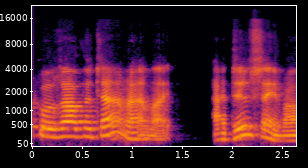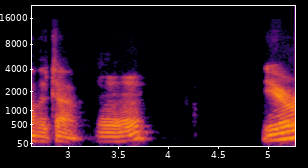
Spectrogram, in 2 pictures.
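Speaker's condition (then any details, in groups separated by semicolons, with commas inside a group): ALS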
